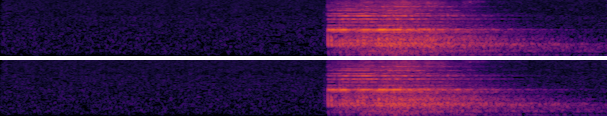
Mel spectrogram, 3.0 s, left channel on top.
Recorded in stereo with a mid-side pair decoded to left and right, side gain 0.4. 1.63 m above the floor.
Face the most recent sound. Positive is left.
turn(degrees=25)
